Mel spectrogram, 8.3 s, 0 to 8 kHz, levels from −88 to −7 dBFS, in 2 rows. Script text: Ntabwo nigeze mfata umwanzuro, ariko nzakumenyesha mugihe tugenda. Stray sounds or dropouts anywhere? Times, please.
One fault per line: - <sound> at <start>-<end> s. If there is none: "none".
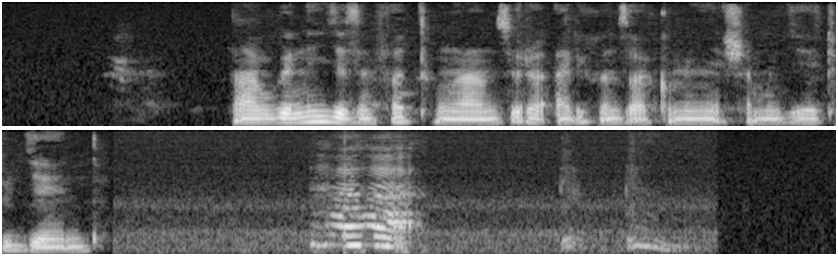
- laugh at 5.7-6.3 s
- throat clearing at 6.9-7.7 s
